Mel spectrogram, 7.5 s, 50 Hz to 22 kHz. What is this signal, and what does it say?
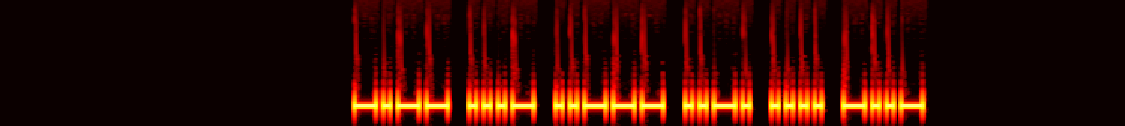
Morse code, heard as a keyed tone, about 25 wpm, 700 Hz. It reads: YV2FHX
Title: DXCC-100 Call Signs - 6 Characters - Repeated 2x - 25wpm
